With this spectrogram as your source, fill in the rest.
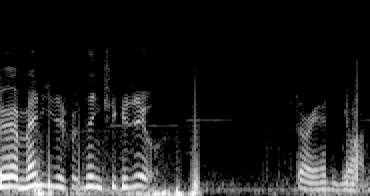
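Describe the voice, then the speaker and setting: Noticeable noise sits behind the voice. The speaker is male. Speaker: gaming youtuber. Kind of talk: gameplay tutorial. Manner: raised volume to be picked up; hesitant with many ums. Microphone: phone mic struggles to pick up voice.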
